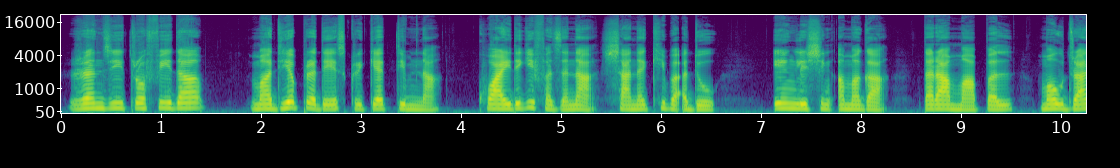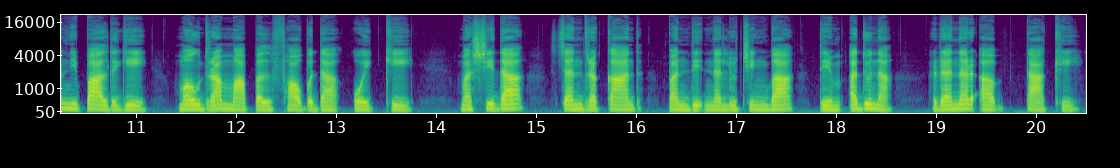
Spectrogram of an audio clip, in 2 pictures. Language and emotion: Manipuri, neutral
